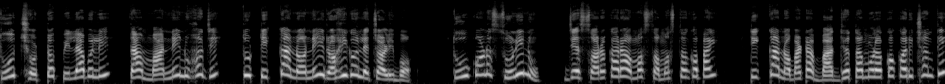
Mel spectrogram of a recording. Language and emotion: Odia, angry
